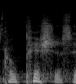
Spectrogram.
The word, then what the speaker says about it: propitious: Let me spell that for you, because it sounds as if it ought to be pronounced differently. It's spelled P-R-O-P-I-T-I-O-U-S. Propitious. It's pronounced propitious. It looks like it ought to be pronounced propitious, doesn't it? But it's technically, from what I understand, pronounced propitious. And what does it mean?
